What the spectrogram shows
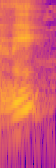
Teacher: را پر زیر ری، یہاں پر را لائٹ ہوگا کیونکہ اس پہ زیر ہے، اس کی آواز نیچے جا رہی ہے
